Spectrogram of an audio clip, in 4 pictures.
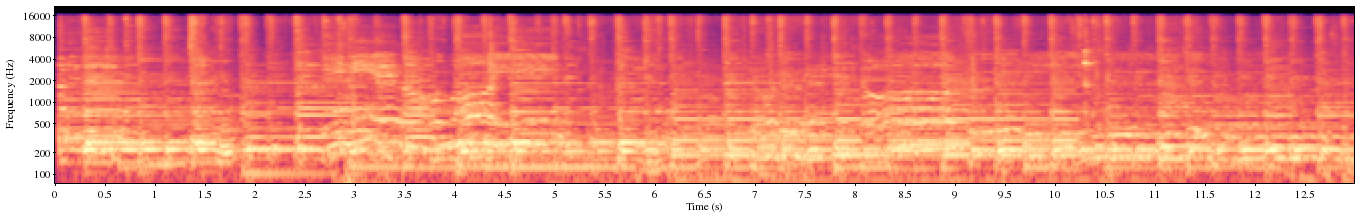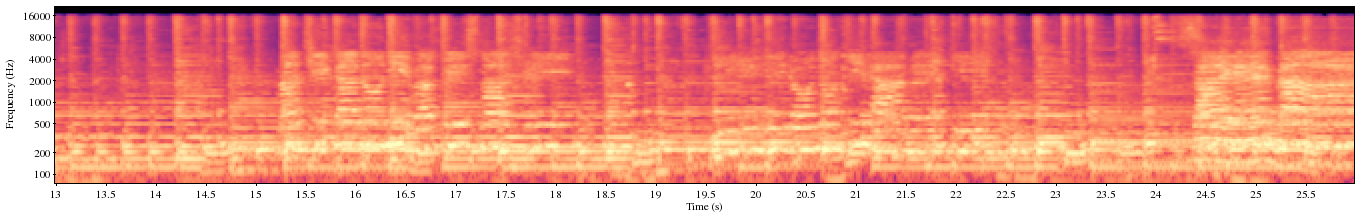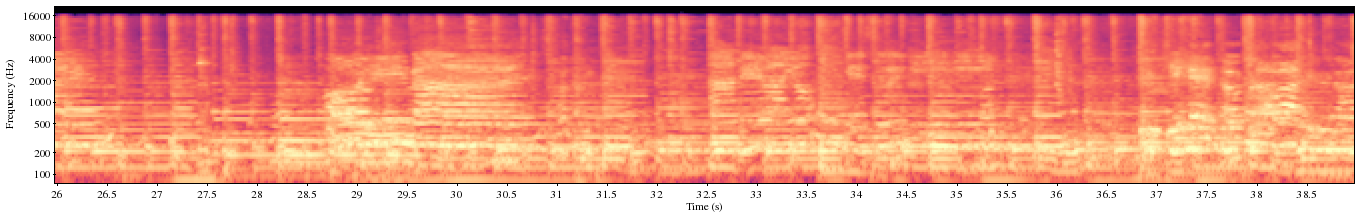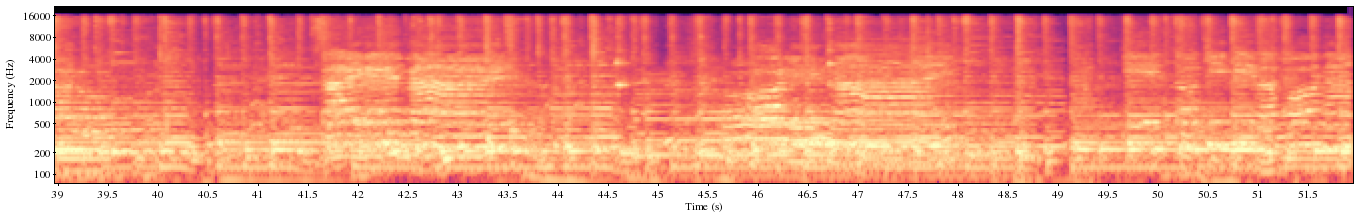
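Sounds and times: woman singing: 0.0 - 1.1, 2.6 - 13.0, 15.2 - 18.4, 19.5 - 22.9, 28.7 - 31.0, 32.4 - 39.9, 41.5 - 44.0, 45.8 - 48.2, 49.4 - 51.9
acoustic guitar: 0.0 - 51.9
electric guitar: 0.0 - 51.9.

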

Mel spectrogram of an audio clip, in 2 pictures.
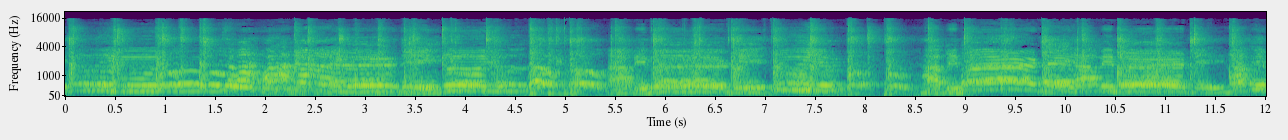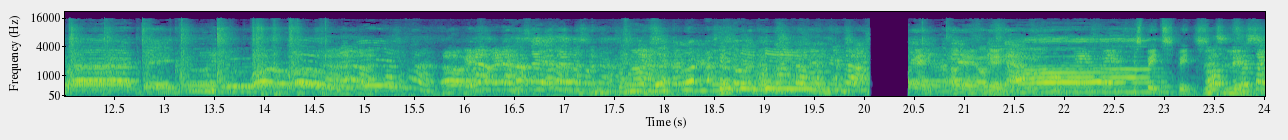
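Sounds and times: hands clapping rhythmically: 0.0 - 14.8
men singing together: 0.0 - 15.0.

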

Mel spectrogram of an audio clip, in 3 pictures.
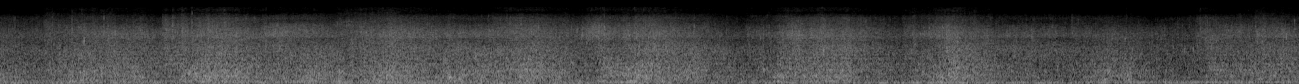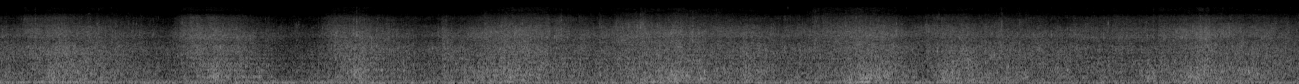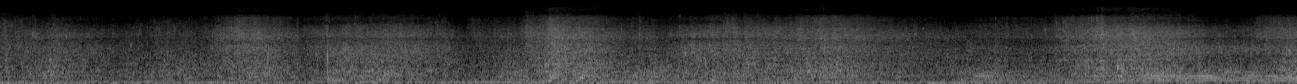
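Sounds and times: low steady rumble: 0.0 - 38.9
waves washing against bank: 0.0 - 38.9
wind on microphone: 0.0 - 38.9.

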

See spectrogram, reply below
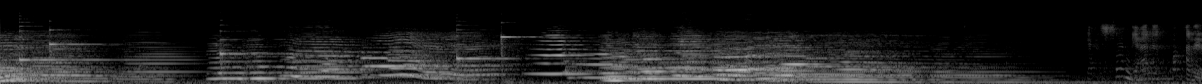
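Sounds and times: chamber ensemble playing: 0.0 - 10.6.

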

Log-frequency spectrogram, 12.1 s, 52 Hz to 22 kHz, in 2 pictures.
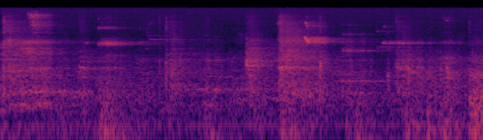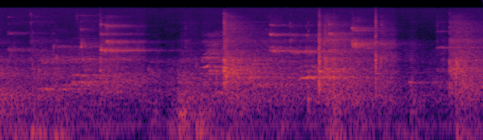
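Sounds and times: shoes squeaking on floor: 1.0 - 8.1, 9.3 - 12.0
racket hitting shuttlecock: 9.9 - 12.0.

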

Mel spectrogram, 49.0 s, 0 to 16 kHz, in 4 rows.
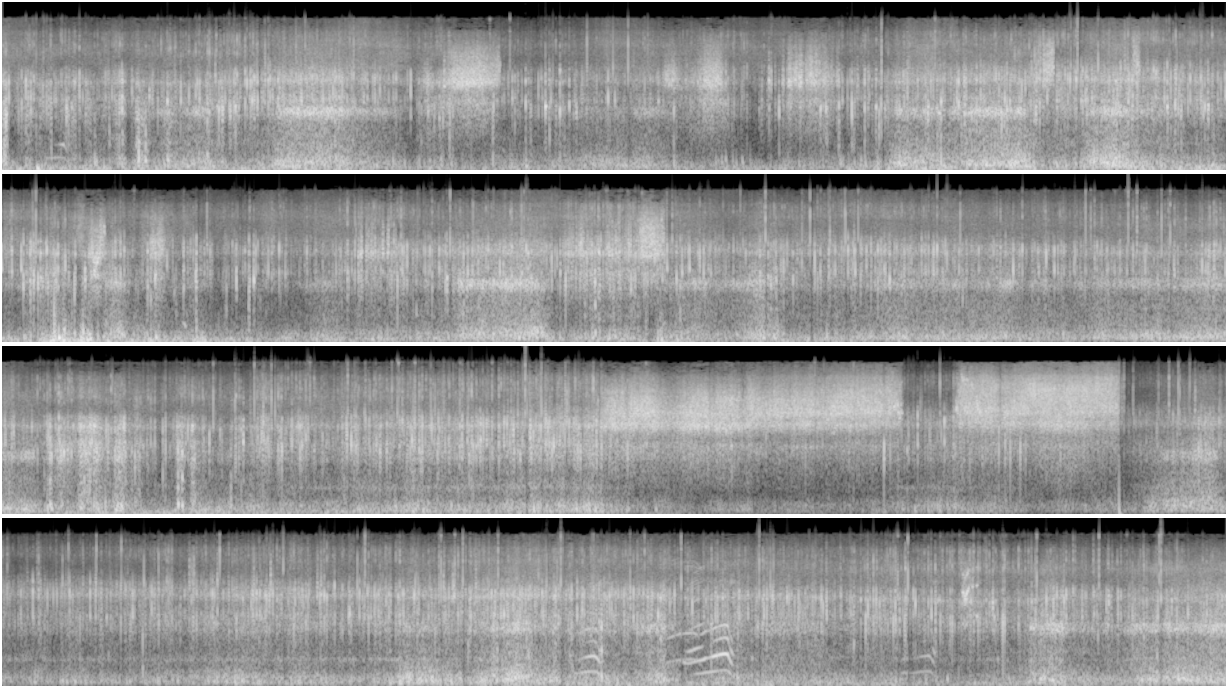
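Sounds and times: skis hissing through powder snow: 0.0 - 29.1, 29.7 - 36.8, 40.6 - 45.0, 45.6 - 48.9
wind buffeting microphone: 8.8 - 31.2, 38.6 - 48.9.

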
